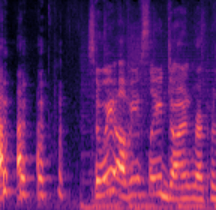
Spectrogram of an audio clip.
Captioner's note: laugh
